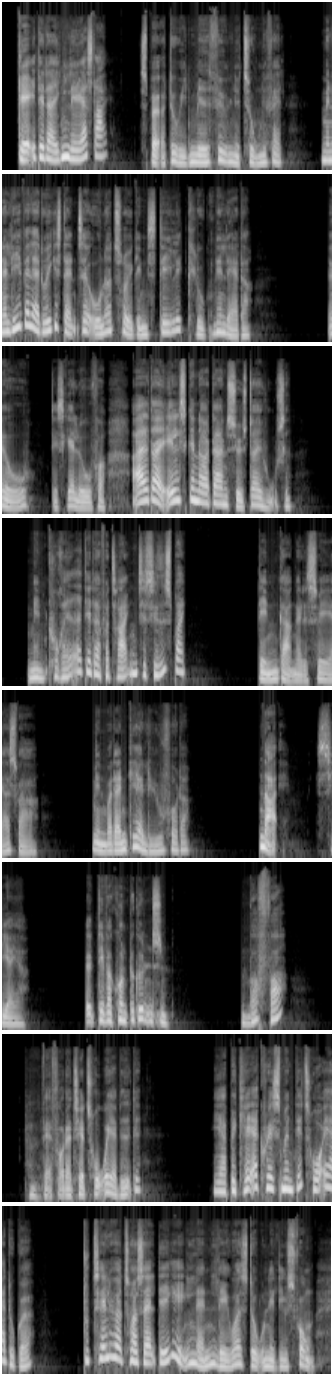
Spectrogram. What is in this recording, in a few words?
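Danish, Audiobook, female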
